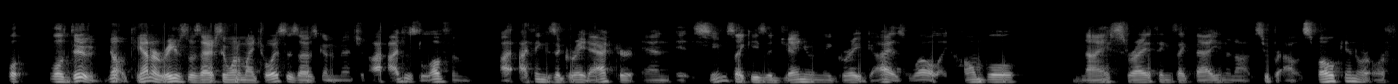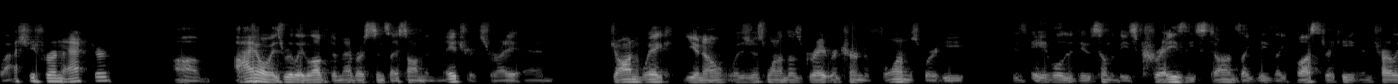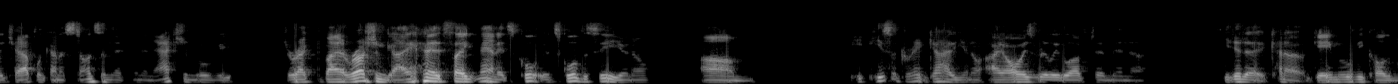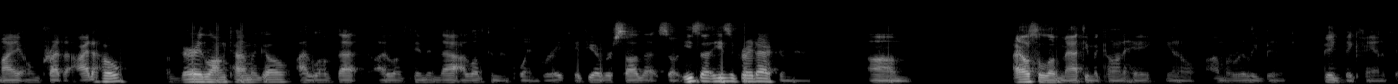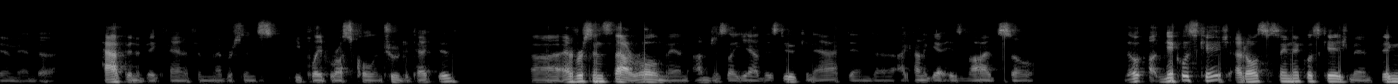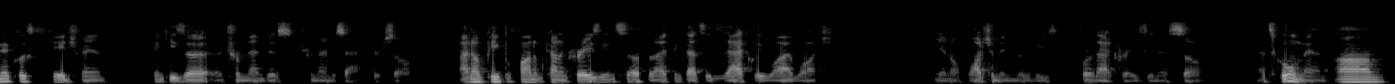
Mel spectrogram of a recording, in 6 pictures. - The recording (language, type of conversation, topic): English, unstructured, Who are the actors you would watch in anything, and what makes them so irresistible?
- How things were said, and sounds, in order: none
